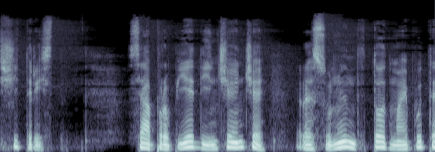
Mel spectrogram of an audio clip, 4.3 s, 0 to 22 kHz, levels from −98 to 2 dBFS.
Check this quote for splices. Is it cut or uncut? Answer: uncut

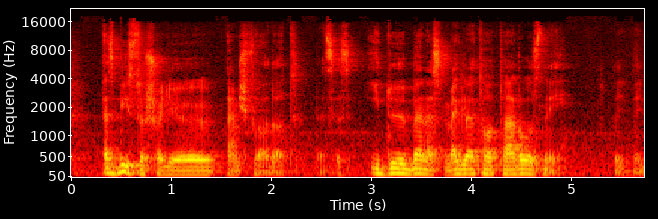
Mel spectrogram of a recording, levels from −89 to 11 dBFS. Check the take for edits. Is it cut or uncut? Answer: cut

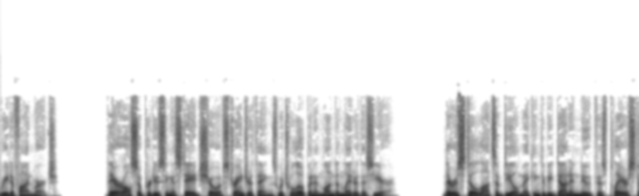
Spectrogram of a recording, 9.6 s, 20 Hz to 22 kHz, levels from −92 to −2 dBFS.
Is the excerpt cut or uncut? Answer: uncut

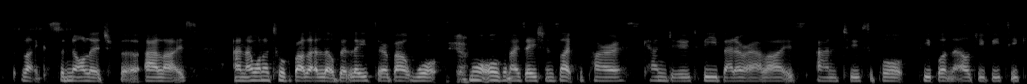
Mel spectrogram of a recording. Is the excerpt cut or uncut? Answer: uncut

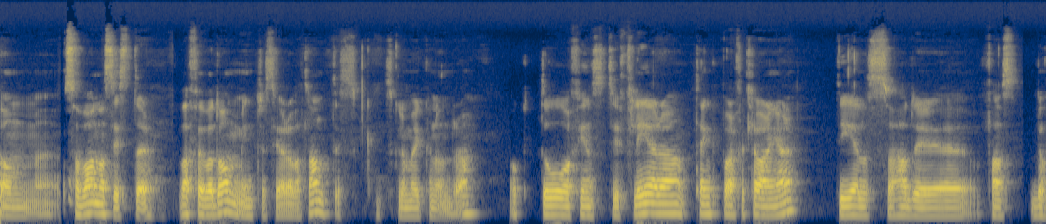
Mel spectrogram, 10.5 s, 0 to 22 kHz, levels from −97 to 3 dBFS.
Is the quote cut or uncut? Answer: uncut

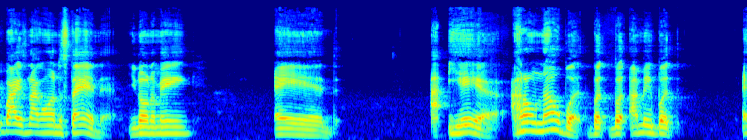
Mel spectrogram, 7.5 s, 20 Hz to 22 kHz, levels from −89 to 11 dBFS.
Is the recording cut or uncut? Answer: uncut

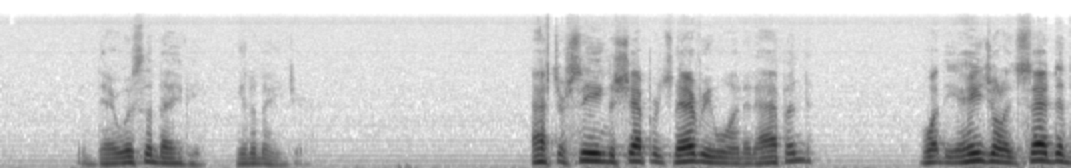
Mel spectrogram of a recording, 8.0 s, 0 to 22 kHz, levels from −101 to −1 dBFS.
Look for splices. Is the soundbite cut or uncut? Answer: cut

